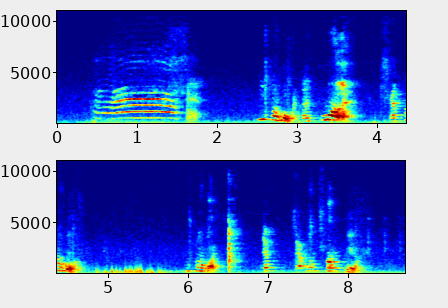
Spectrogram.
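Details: African grey parrot talking to a cat indoors: a long drawn-out meow-like wail opens, followed by a string of short, speech-like syllables and phrases with sliding pitch, separated by brief pauses, in a small room.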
